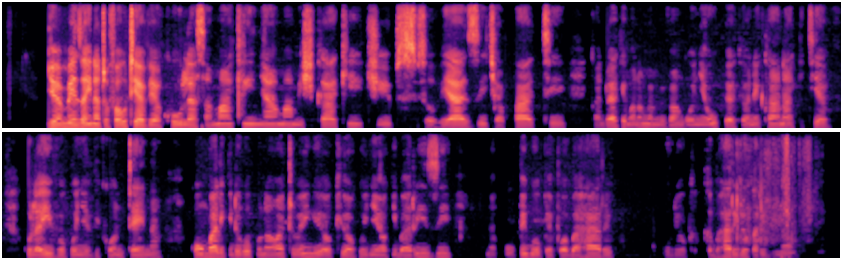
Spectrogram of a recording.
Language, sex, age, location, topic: Swahili, female, 36-49, Mombasa, agriculture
